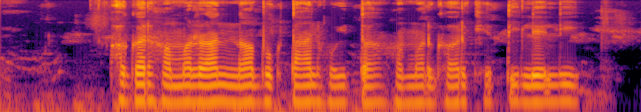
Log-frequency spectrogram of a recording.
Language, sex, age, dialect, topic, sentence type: Magahi, male, 18-24, Western, banking, question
